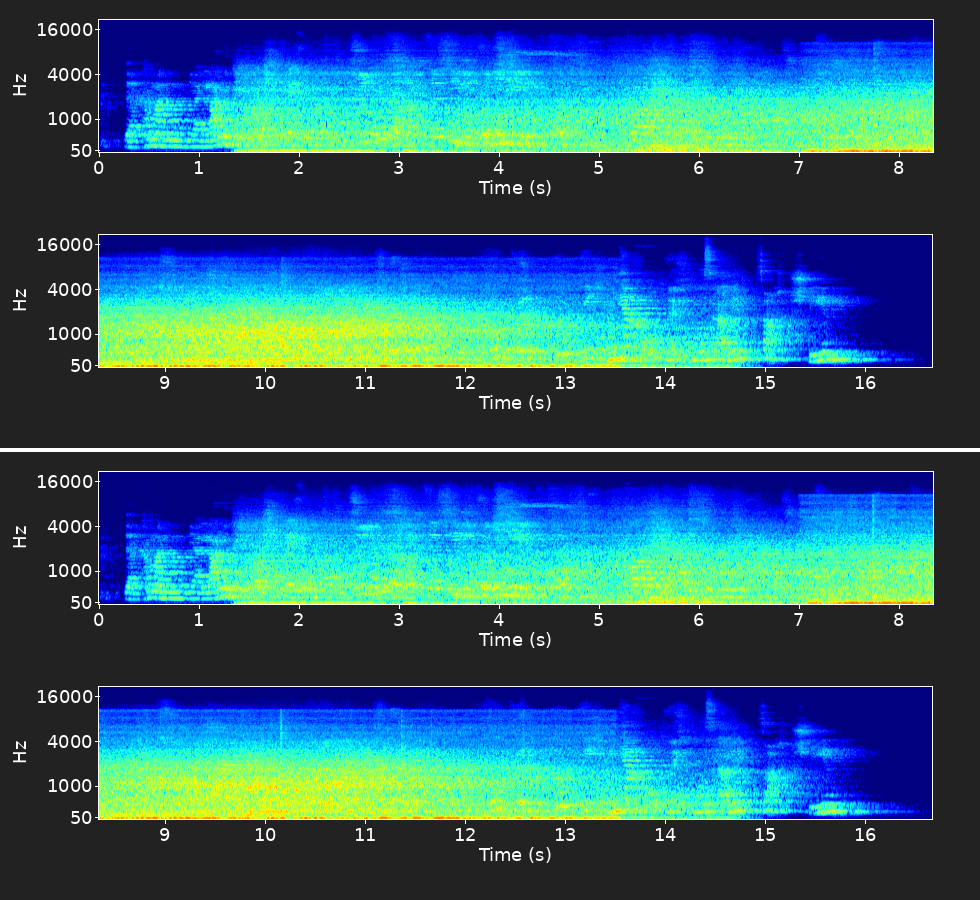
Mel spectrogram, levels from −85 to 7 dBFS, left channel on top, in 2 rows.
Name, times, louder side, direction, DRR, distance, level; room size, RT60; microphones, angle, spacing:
voice 1, 0.2-7.1 7.4-11.6 12.2-13.2, right 1 dB, 25° right, -10 dB, 0.9 m, -35 dB
sound 1, 1.3-14.7, equal, 90° right, 1.2 m, -31 dB
sound 2, 3.5-13.7, equal, 65° left, 0.9 m, -24 dB
sound 3, 7.0-13.5, right 1 dB, 75° right, 0.4 m, -21 dB
voice 2, 13.4-15.8, left 1 dB, 45° left, -5 dB, 0.4 m, -32 dB
2.6 x 2.4 x 2.4 m, 1.3 s
head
